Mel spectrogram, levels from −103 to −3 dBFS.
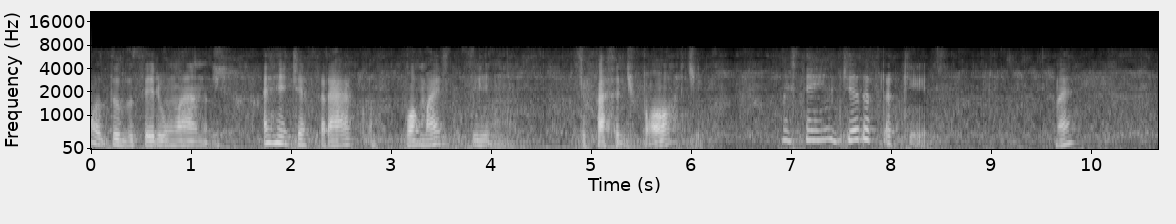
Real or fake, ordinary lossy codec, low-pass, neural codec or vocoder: fake; none; 7.2 kHz; codec, 16 kHz, 4.8 kbps, FACodec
